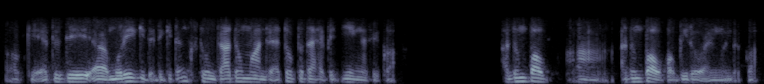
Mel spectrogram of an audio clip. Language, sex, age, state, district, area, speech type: Manipuri, male, 45-60, Manipur, Imphal West, urban, conversation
